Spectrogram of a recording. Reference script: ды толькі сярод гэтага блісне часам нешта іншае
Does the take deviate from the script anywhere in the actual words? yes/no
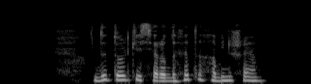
yes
